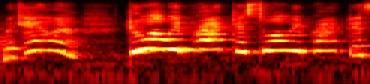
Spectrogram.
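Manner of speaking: shouted instructions. Retold or imitated. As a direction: yell it up over the water so she hears. Guides yelling at capsized kayaker.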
